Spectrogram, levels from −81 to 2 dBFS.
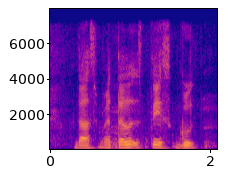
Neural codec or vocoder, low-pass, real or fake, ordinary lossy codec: none; 7.2 kHz; real; none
